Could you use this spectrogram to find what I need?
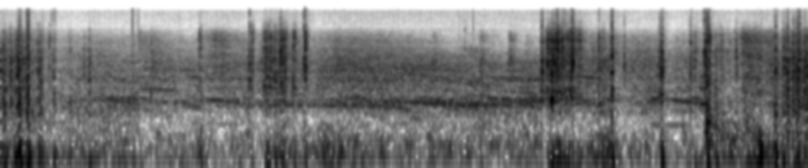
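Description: Muskets fire in ragged volleys across an open field, some close and some far off.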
